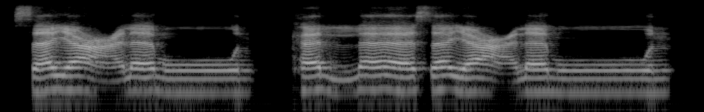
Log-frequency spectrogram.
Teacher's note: Kesalahan dalam pengucapan huruf ain adalah yang pertama ain seperti hamzah.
